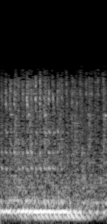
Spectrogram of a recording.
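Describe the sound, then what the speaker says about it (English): An old van's engine runs with a broken big end. It gives a steady, loud, close rumbling idle with a rough low throb and no speech over it. "like the big end's gone"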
